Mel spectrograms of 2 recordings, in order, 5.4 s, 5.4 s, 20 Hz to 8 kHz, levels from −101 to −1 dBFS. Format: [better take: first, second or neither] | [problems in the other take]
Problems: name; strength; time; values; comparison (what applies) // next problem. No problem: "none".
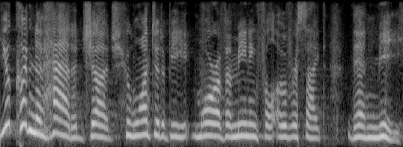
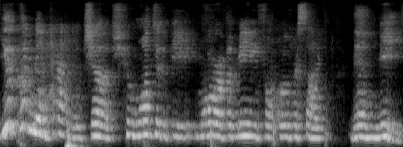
first | noise reduction (neural mask model DeepFilterNet 3)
